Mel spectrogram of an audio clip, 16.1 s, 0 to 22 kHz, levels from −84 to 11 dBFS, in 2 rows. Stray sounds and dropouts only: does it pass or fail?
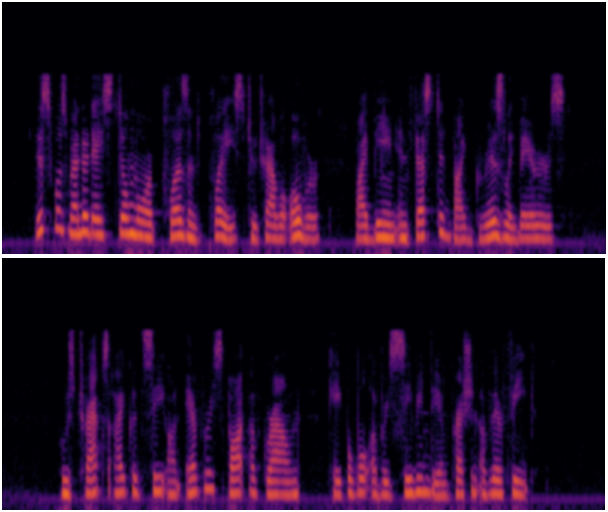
pass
